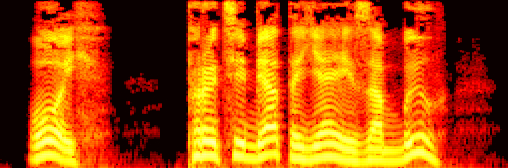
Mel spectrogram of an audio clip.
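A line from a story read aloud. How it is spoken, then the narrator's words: Laughing. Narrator (Russian): хохотнул Вархар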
